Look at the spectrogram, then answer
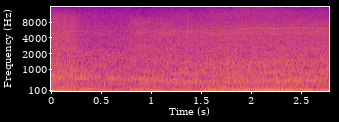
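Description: A truck in Farming Simulator 25 strains as its rear wheels spin, a low, rough engine drone that swells louder toward the end, close and without talk.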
